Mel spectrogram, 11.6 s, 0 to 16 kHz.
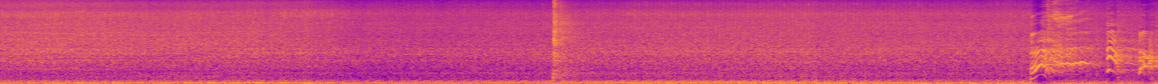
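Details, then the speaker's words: Porsche 911SC Targa at idle after about 8 years in dry storage, oil at max level: steady low rumble with a constant rushing, hissy wash like a waterfall heard inside the car; source unknown, possibly related to the oil. "so I think that's a yes I don't know what that is but we've definitely got a waterfall in the car"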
